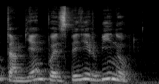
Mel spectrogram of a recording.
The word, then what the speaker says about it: vin: Y si quieres alcohol, puedes pedir una cerveza, une bière, o también puedes pedir vino. Vino se dice du vin, con la V francesa y la nasal 1, entonces du vin.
